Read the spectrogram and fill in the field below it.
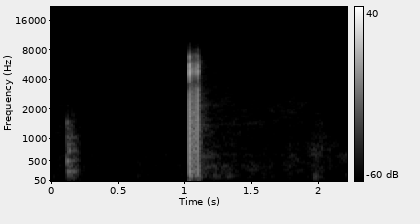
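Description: A knock sounds as a headset microphone is handled.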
